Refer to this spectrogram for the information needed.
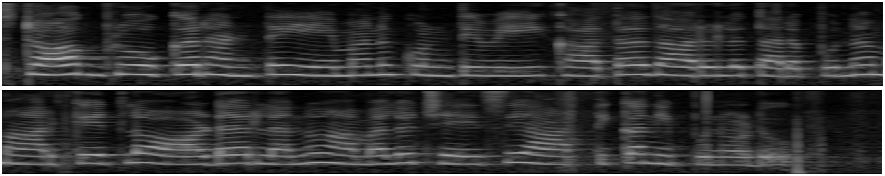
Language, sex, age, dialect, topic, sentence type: Telugu, female, 18-24, Southern, banking, statement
